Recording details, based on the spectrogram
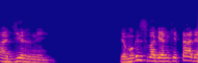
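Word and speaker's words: أجرني: Nah, sehingga ketika kita membacanya sehingga ketika kita memahaminya, "Ya Allah, berilah aku pertolongan dalam musibahku," membacanya bukan Allahumma jurnij, tapi Allahni ajirni yang pajman sampaikan Allahumma ajirni.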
